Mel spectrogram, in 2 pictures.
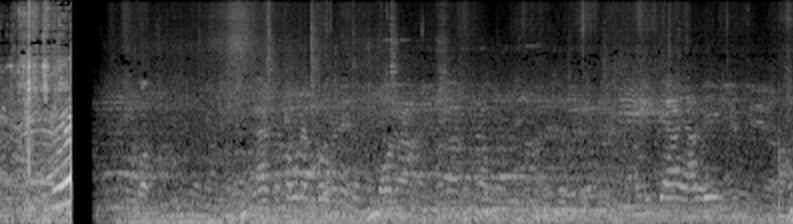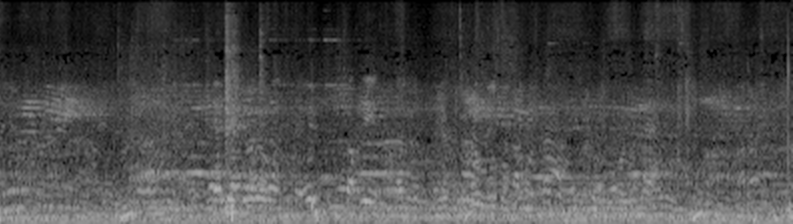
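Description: Several people chat quietly in the distance.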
